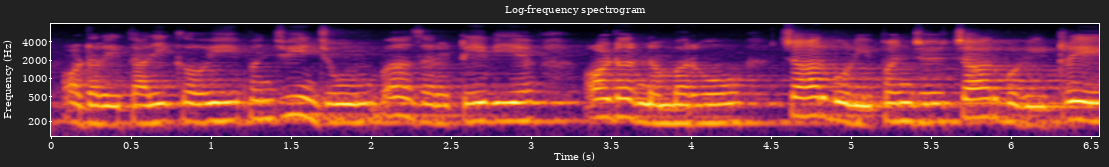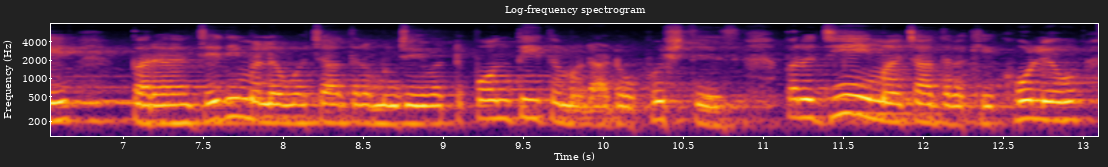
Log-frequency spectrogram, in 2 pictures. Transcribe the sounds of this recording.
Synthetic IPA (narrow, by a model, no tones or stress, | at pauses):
ɔːɾɖəɾit̪aːɾiːxɦuipɐ̃ɲd͡ʑʋiːd͡ʑuːnɓɐɦɐzaːɾʈeːʋiːə | ɔːɾɖəɾnɐ̃mbəɾɦo | t͡ɕaːɾɓʊɽipɐ̃ɲd͡ʑʊt͡ɕaːɾɓʊɽiʈɾeːpɐɾd͡ʑeːɗĩmɐt̪ləbɐt͡ɕaːd̪ɾəmʊ̃ɦɪ̃ɲd͡ʑeʋɐʈɪpɔːnt̪it̪ɐmãɗaːɖʱokʰʊʃt̪isɪ̥ | pɐɾd͡ʑiːə̃imãt͡ɕaːd̪ɾəkʰekʰoːlijo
